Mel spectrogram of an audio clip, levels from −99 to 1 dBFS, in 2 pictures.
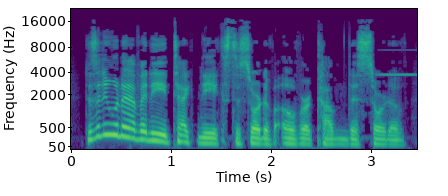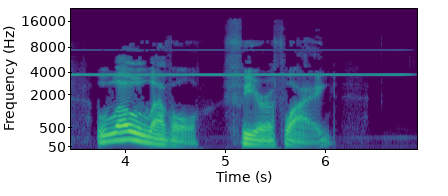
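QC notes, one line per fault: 2.97–6.93 s, feedback whistle: a thin, steady tone near 3.7 kHz enters and holds to the end of the clip, sitting roughly 20 dB under the speech and swelling and fading slowly in level. It is likely a loudspeaker-to-microphone loop hovering just at the edge of feedback.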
